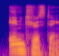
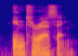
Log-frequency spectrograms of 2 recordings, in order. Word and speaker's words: interesting: Interesting is a great one. We almost always drop that first unstressed E sound. We say interesting, not the full 4-syllable interesting.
